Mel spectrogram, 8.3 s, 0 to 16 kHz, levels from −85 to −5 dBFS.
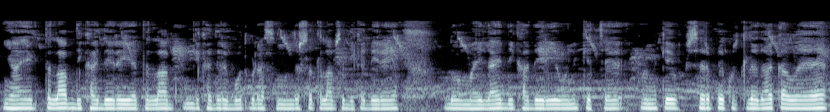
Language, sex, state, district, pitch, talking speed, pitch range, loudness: Hindi, male, Rajasthan, Bikaner, 135 Hz, 255 wpm, 135-140 Hz, -15 LUFS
